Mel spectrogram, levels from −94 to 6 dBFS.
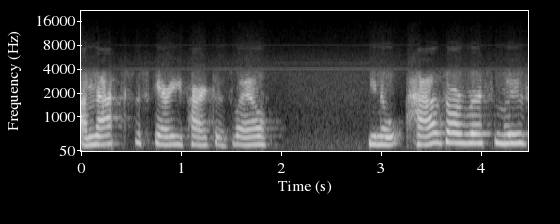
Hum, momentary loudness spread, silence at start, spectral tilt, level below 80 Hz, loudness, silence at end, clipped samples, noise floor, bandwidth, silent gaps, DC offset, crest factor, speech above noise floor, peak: none; 8 LU; 0 s; -6 dB/octave; -66 dBFS; -17 LUFS; 0 s; under 0.1%; -51 dBFS; 8 kHz; none; under 0.1%; 16 dB; 34 dB; -2 dBFS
